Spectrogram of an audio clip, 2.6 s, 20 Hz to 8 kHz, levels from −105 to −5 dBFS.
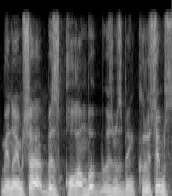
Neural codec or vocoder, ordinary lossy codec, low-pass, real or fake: none; none; 7.2 kHz; real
